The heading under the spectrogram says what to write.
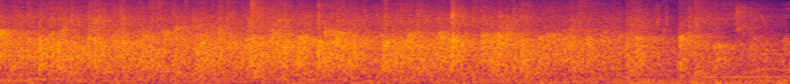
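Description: A crowd applauds steadily for several seconds, a dense, even wash of clapping that stays loud throughout with no voices standing out.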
